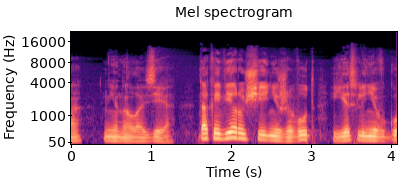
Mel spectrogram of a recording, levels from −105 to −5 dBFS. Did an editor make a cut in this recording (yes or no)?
no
